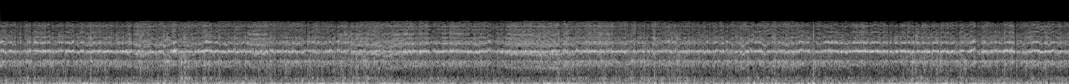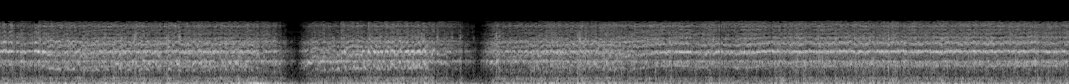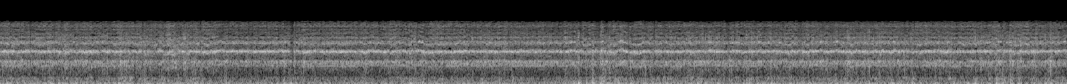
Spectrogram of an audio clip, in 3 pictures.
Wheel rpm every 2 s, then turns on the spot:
230, 230, 220, 230, 240, 230, 170, 130, 170, 220, 240, 230, 230, 230, 230, 230.
none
